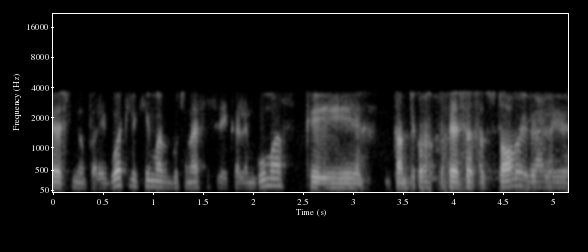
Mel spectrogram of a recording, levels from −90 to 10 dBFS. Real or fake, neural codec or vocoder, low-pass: real; none; 3.6 kHz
